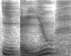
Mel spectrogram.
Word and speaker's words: eau: Well, in French, the word water is eau. Eau. I know it's a bit counterintuitive because it's written E-A-U, but it's pronounced eau.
